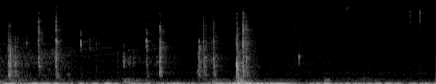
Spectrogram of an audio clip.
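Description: Typing on a computer keyboard: irregular key clicks, with a louder keystroke about two and a half seconds in.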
